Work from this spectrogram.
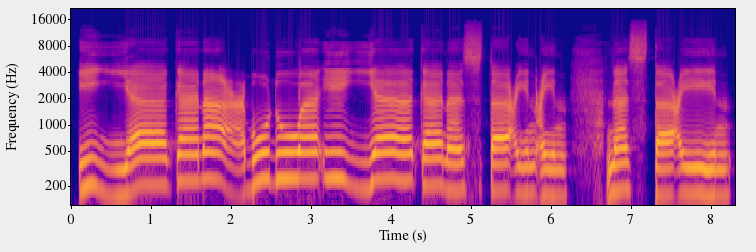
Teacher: maka dua harokat itu seperti kadar melafalkan ain sebanyak 2 kali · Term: 2 harokat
